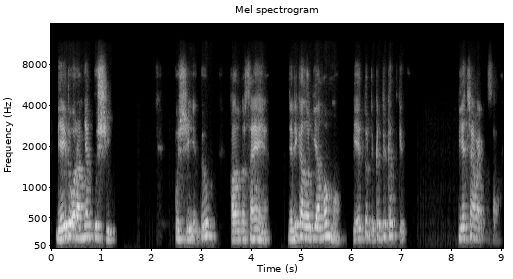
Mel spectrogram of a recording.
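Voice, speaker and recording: Male lecturer, mixing in English terms. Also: on the high side. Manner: mixes English terms into Indonesian, checks understanding often. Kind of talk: online lecture.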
